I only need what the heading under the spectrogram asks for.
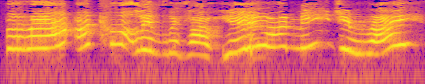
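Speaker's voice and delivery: pleading. Acted. Pleading ex begging on phone.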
